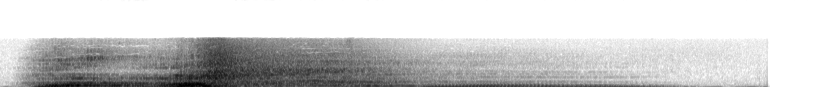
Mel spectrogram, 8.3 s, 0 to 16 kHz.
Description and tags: When I first tested out my Zoom H5 I began talking into the mic and then all of a sudden I needed a sneeze. I was about to stop the recording but then thought it would be good to record the sneeze to see how it handled my loudness.
Well it coped very well and the recording came out perfect!
I then played around with it in Audacity and slowed it down -86% which makes me sound like a roaring lion. So I thought I'd upload this slowed down version too!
